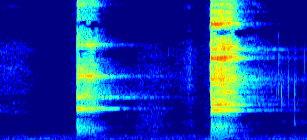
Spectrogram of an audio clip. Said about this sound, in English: as you can tell by the clinking, we are all together.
